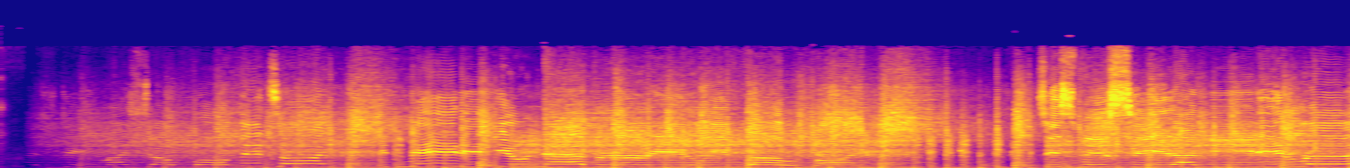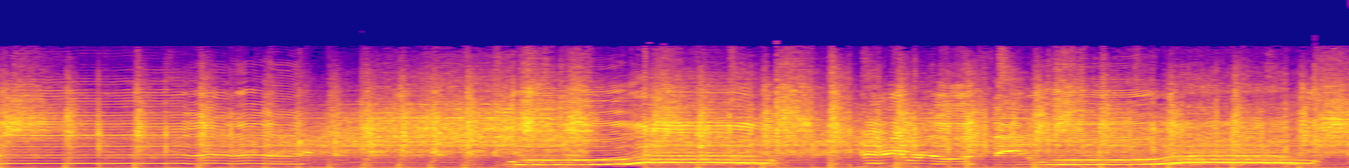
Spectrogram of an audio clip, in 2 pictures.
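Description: A loud, dense rock song with a driving guitar riff over steady drums and bass, with raised, shouted-sounding vocals in the second half, playing continuously at full volume.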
